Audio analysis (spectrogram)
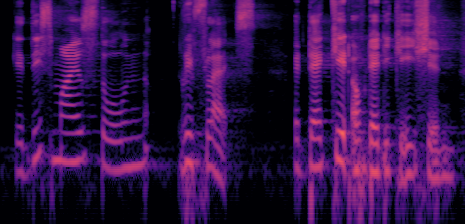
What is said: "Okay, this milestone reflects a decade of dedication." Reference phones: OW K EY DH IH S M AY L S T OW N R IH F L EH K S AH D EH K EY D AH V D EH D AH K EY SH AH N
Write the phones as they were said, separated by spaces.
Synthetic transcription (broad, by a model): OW K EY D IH S M AY L S T OW N R IH F L EH K S AH D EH K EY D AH F D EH D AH K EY SH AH N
